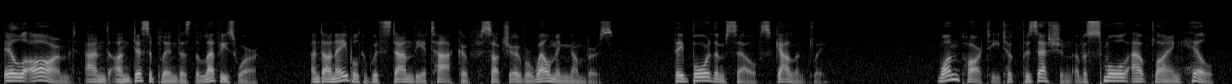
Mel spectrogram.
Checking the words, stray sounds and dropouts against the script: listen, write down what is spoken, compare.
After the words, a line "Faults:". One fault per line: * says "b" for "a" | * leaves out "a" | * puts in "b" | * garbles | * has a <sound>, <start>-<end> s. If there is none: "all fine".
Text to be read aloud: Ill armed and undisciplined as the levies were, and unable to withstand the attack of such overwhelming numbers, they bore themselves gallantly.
Ill armed and undisciplined as the levies were, and unable to withstand the attack of such overwhelming numbers, they bore themselves gallantly. One party took possession of a small outlying hill
Faults:
* puts in "One party took possession of a small outlying hill"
